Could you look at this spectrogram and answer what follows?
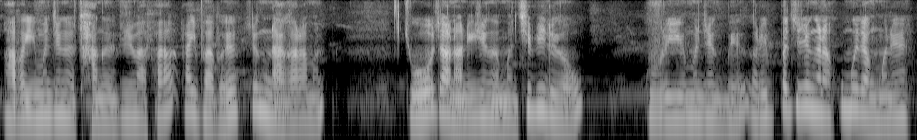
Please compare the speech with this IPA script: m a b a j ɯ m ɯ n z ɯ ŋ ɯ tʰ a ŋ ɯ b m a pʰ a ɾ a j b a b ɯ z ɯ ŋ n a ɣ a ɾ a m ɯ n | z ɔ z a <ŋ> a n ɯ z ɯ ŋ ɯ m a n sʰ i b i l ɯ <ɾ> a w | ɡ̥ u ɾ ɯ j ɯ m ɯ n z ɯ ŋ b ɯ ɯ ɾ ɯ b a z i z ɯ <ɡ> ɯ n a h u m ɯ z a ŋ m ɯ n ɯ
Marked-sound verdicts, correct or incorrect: incorrect: n, incorrect: none, incorrect: ŋ

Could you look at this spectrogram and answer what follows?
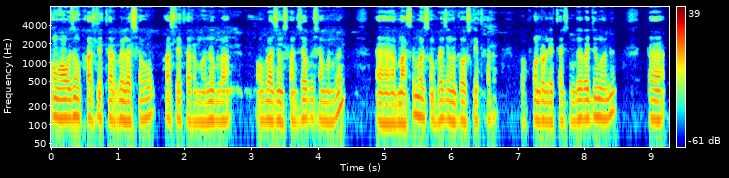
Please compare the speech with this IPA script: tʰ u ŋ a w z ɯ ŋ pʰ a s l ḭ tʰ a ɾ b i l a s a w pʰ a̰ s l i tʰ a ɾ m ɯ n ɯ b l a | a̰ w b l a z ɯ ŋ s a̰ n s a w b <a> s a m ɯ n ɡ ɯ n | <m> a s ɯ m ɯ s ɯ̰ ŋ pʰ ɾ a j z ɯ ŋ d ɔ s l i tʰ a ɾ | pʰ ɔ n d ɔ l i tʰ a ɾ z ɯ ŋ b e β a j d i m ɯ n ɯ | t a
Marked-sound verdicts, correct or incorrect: incorrect: i, correct

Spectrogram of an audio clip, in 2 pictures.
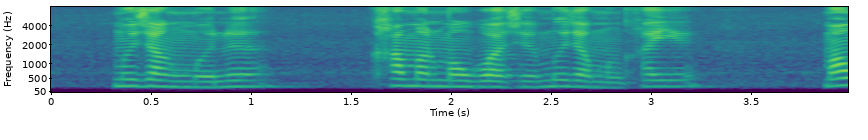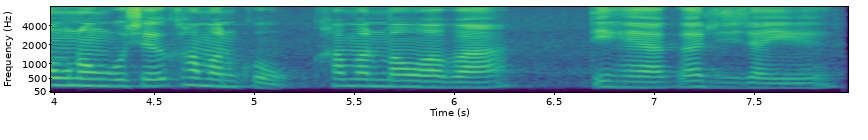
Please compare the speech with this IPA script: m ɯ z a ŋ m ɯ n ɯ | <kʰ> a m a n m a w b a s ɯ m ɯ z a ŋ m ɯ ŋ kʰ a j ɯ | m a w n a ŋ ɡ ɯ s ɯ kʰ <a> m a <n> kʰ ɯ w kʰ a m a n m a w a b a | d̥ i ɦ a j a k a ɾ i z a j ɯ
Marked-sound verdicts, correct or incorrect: correct, correct, correct

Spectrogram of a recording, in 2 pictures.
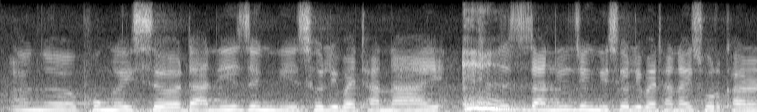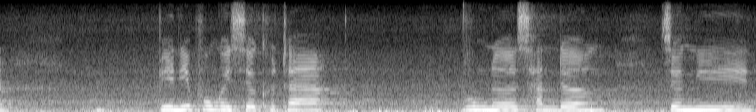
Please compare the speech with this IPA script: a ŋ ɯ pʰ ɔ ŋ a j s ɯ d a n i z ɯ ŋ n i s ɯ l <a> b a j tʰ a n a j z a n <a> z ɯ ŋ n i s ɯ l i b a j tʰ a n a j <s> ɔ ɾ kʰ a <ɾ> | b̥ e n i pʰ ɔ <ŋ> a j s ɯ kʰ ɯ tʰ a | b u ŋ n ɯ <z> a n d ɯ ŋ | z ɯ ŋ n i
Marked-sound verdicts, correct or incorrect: incorrect: i, incorrect: i, correct, correct, correct, incorrect: s

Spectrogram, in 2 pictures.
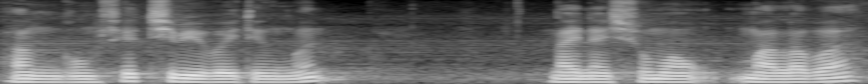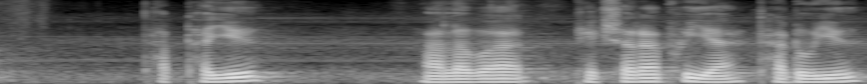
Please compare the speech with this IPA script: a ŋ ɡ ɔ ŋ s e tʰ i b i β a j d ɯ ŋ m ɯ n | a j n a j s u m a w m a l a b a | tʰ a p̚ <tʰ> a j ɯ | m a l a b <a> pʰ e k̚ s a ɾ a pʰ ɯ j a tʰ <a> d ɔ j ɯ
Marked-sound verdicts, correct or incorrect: correct, correct, correct

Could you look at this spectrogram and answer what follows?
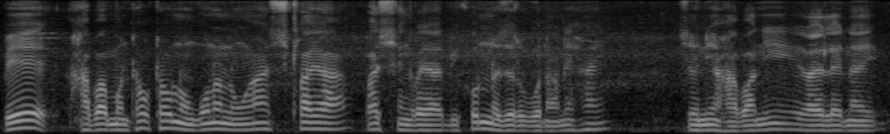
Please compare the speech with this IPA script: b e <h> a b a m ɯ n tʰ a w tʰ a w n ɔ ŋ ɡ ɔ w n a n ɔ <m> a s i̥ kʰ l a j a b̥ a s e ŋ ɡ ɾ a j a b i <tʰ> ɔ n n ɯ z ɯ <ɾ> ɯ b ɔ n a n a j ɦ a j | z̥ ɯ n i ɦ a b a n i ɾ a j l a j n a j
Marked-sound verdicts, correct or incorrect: correct, incorrect: ŋ, incorrect: kʰ, correct

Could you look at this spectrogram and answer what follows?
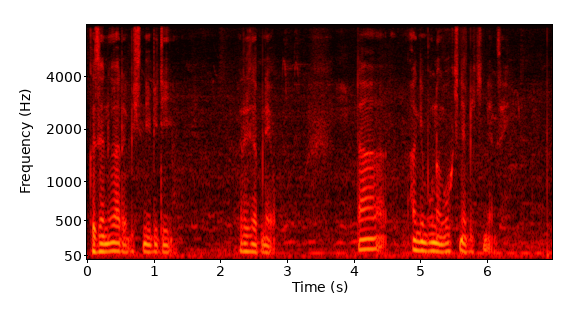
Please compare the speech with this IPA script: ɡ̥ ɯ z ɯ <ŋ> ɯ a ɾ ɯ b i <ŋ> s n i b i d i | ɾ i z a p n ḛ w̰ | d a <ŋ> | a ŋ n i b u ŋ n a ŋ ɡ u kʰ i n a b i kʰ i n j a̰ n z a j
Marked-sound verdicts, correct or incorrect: incorrect: n, incorrect: none, incorrect: none

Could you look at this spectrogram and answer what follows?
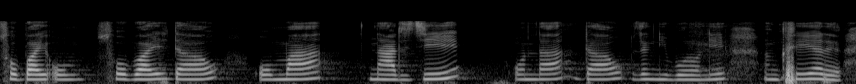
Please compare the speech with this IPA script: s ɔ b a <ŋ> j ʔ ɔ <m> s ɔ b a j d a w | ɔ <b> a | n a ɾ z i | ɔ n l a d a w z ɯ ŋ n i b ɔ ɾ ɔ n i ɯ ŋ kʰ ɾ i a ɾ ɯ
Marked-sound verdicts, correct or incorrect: incorrect: none, correct, incorrect: m

